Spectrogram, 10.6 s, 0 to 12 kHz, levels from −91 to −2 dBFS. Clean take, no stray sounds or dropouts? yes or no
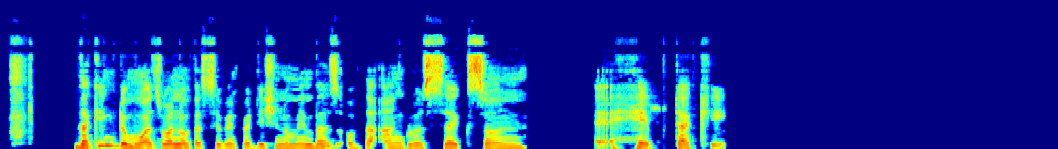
yes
